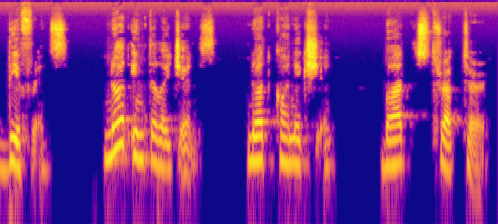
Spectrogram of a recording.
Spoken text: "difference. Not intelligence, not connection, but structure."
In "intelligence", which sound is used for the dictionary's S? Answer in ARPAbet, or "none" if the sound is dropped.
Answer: S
